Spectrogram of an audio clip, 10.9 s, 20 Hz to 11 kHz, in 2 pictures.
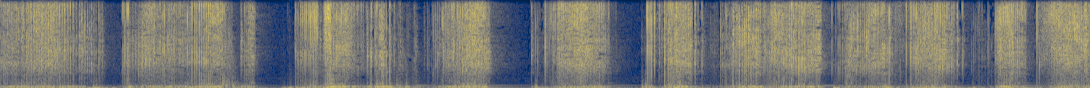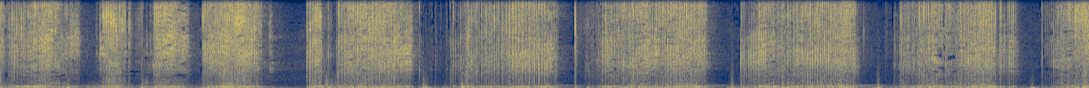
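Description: Long dark-red acrylic nails scratch rapidly over the top and sides of the hollow metal mesh grille of a black condenser microphone. Dense, rough scraping bursts carry a heavy low rumble and a faint steady tone around 230 Hz, with bright hiss above, broken by brief silent gaps.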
